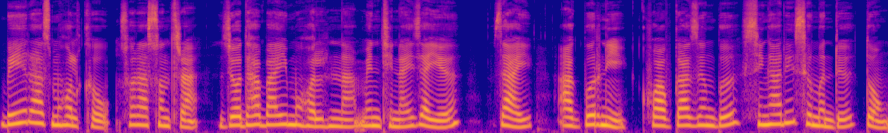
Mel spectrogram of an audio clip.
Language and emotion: Bodo, neutral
